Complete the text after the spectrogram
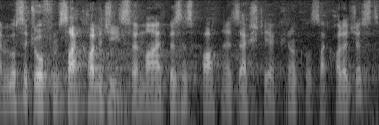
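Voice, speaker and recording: A man's voice at medium pitch, with fairly even intonation. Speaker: marketing consultant and business owner. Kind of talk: conference presentation. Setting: stage with audience. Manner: fast; hesitant, many fillers.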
